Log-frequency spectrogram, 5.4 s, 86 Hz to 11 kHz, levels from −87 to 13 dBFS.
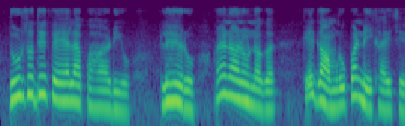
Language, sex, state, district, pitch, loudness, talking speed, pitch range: Gujarati, female, Gujarat, Valsad, 195 Hz, -15 LUFS, 145 wpm, 170-245 Hz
